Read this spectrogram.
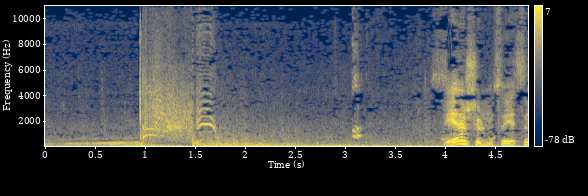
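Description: A cartoonish explosion booms and rumbles.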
